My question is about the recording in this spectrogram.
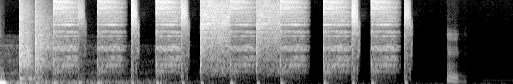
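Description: Cymbal- and hi-hat-like drum-machine hits played one after another on an Akai MPC One's pads, unevenly spaced at about one or two a second, stopping a little past eight seconds in. A brief falling-pitch tone follows near the end.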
